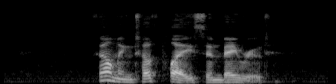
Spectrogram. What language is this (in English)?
English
